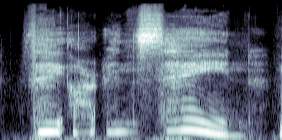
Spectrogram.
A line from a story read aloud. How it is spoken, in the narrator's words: muttered Elizabetha Prokofievna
